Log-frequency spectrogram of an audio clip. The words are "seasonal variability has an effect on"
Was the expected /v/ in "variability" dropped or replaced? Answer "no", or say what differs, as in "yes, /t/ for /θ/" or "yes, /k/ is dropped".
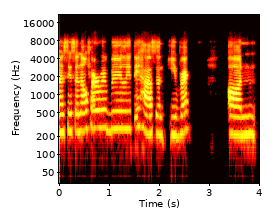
yes, /f/ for /v/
